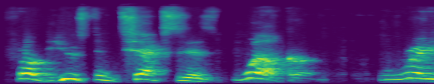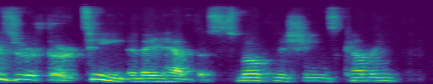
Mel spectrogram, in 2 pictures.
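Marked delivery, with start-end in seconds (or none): 0.1-4.2 loud, pitched-up, very enthusiastic hype announcer voice. Retelling the stage intro as the curtain rises, imitating an enthusiastic strip-club dj. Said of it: "like a DJ announcer at a strip club with tons of enthusiasm".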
